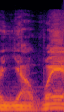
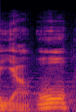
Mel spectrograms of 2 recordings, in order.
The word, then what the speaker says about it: Yahweh: What we know for certain is that Yah or Yahweh or Yave or however you want to pronounce it, of course we say Yao, uh was not newly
